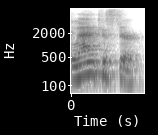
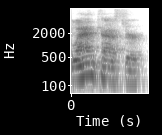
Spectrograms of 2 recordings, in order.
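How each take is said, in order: First: The name is said the way locals say it. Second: The name is said the speaker's former way. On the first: This is how people there say the name. The speaker calls it right. "it's just uh, the way they pronounce it. They say Lancaster" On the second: This is how the speaker used to say the name. The speaker calls it wrong. "I've been saying it Lancaster"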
